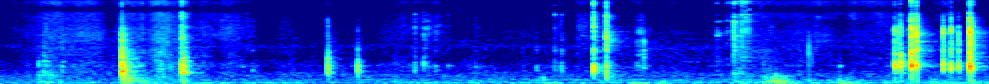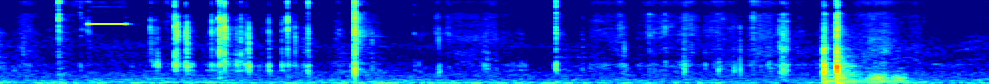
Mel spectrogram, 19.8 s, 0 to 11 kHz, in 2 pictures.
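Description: Plastic clicks and knocks from handling a LEAP PQ9907S digital chess clock as a battery is fitted into its compartment, with one short high beep just after the busiest clicking about ten seconds in. Near the end comes a loud clack of the clock's rocker lever being pressed.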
